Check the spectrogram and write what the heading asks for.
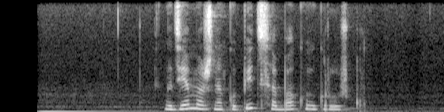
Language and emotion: Russian, neutral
